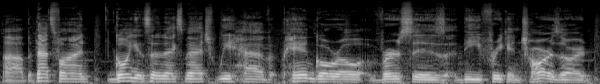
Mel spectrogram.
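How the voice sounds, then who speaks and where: A man's voice: mid-range voice, unhurried, soft background music. A young man giving casual, rambling commentary over a video game battle, laughing and stumbling over his words now and then. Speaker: gaming YouTuber.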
